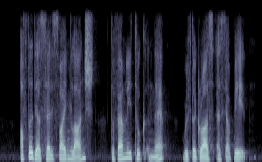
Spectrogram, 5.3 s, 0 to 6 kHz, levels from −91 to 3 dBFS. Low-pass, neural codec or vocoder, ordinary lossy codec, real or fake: 5.4 kHz; none; none; real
